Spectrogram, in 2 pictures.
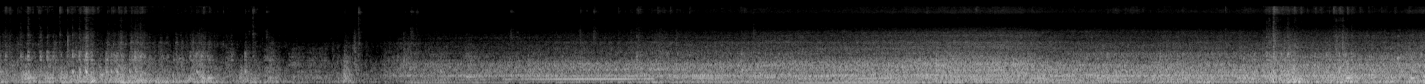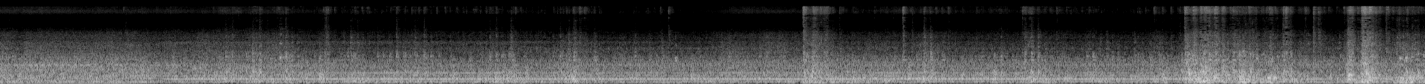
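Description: Dual Mode Vehicle (a Toyota Coaster microbus converted for road and rail) running in road mode, heard from inside the cab. The engine drops low for a moment, then picks up as the bus drives on and runs steadily. From about halfway through a steady whine joins in, and a louder rush comes near the end.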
